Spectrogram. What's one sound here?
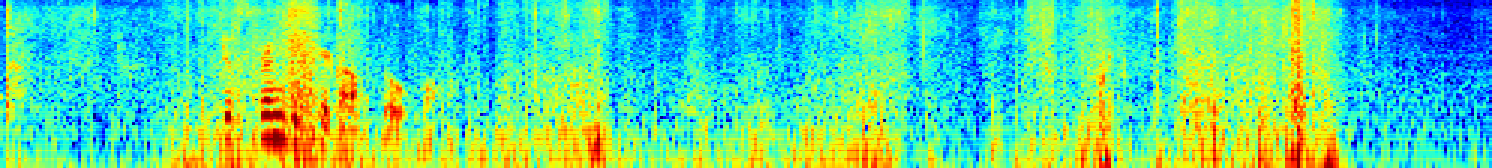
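Silk fabric rustles as it is handled.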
